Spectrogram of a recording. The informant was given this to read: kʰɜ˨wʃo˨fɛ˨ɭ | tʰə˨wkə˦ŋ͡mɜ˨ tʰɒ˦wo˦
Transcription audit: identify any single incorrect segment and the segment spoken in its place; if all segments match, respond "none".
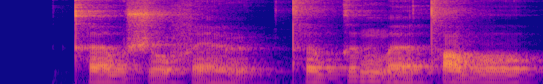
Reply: none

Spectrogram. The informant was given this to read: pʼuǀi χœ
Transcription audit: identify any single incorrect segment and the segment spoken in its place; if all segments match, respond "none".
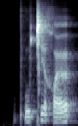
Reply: none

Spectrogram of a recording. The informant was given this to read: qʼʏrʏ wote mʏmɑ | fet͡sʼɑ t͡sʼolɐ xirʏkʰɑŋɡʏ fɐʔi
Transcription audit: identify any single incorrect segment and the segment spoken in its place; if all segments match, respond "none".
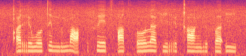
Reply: none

